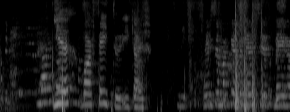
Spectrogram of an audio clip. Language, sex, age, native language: Icelandic, male, 9, Icelandic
